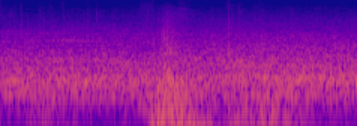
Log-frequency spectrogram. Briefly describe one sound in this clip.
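A body slams hard onto a wrestling mat with a heavy thud.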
